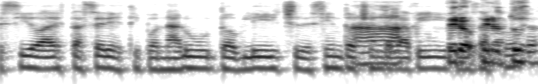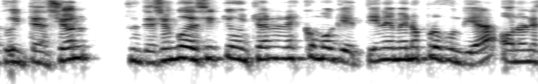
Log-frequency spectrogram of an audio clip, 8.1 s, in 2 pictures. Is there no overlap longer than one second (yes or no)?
no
